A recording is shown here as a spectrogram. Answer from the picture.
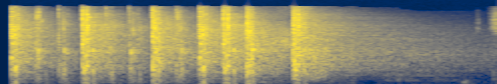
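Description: A rapid, irregular run of sharp cracks, about eight a second, that stops after about a second and a half and dies away in a reverberant tail.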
